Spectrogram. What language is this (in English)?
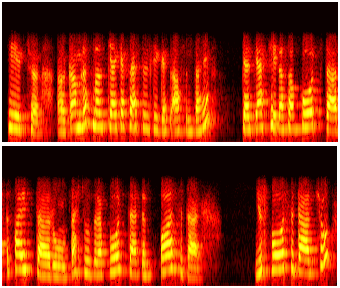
Kashmiri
